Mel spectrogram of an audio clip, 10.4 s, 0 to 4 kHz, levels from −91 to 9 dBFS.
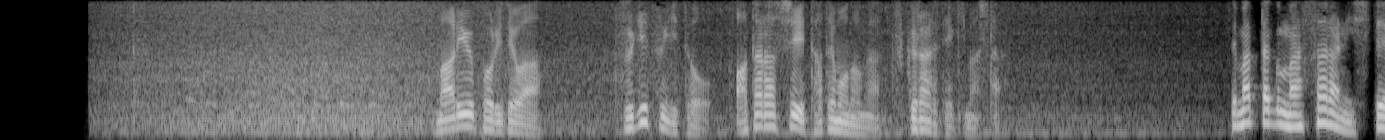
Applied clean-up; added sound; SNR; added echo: none; none; none; none.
